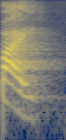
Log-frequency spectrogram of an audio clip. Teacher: quando pronuncio esta palavra o som da letra A sai com muito mais intensidade do que o som da letra i é como se o som da letra isso fosse se apagando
